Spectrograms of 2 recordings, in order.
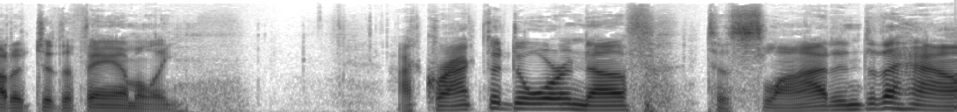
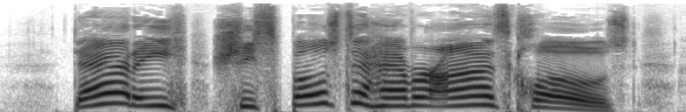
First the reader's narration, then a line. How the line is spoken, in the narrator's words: I shouted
